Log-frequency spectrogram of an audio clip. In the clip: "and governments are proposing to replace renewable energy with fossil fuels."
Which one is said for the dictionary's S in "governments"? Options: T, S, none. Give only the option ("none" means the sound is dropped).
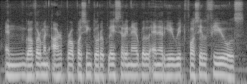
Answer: none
